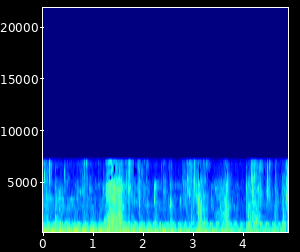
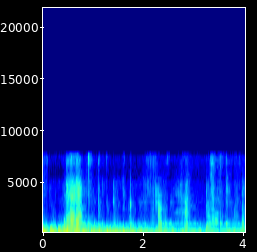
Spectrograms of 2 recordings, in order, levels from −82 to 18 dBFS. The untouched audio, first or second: first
